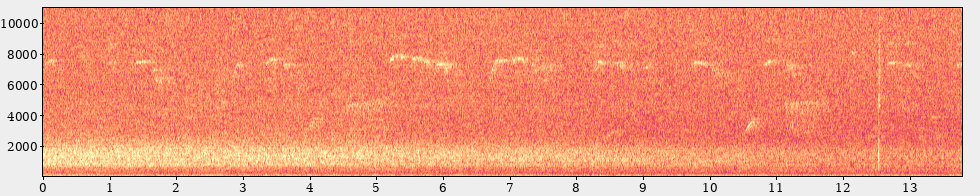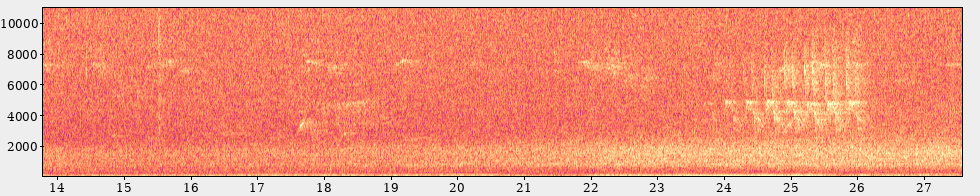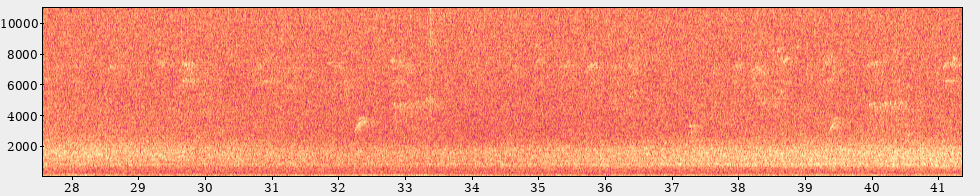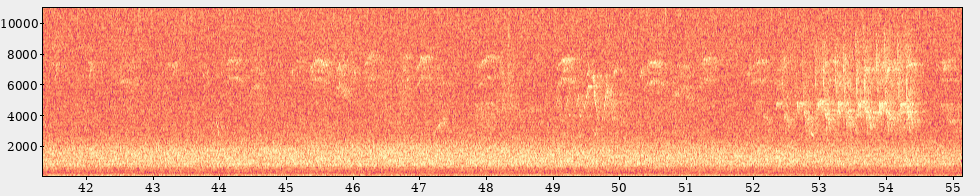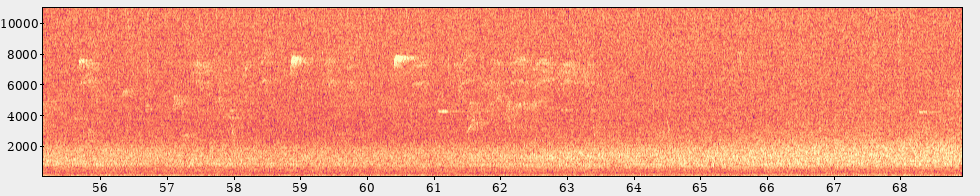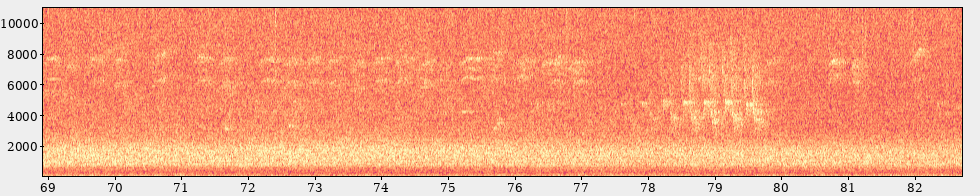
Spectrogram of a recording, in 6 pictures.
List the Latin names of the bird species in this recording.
Pipilo erythrophthalmus, Seiurus aurocapilla, unidentified bird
